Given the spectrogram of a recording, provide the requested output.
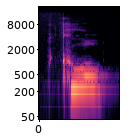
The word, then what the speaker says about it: cool: are all the same cool pool tul and fool you see the same spelling double o plus L and the same pronunciation it's the long ooh sound plus the dark L cool pool tool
